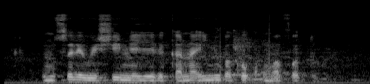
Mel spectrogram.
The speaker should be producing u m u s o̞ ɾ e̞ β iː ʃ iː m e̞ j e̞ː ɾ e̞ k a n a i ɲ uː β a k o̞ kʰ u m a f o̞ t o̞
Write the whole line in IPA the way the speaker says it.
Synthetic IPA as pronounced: u m u s o̞ ɾ e̞ w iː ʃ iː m e̞ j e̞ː ɾ e̞ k a n a i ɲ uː β a k o̞ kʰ u m a f o̞ t o̞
